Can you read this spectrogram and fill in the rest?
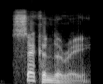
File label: "secondary", British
